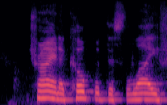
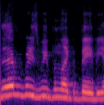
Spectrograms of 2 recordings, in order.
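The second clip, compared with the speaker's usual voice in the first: ordinary delivery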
